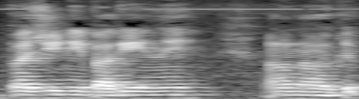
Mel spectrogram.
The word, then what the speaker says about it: Baggini: Baggini? I don't know, it could be Italian. I think it might be spaghetti. Julian Spaghetti? Possibly. It's Julian. Carry on. Oh, okay. Okay. It's Julian Baggini.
